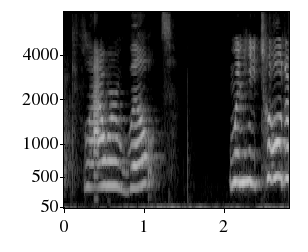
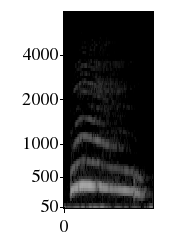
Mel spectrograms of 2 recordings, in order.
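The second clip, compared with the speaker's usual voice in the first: plain reading voice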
